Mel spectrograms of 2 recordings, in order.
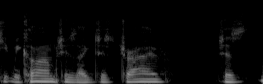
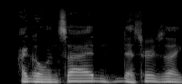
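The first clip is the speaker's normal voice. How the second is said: ordinary delivery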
